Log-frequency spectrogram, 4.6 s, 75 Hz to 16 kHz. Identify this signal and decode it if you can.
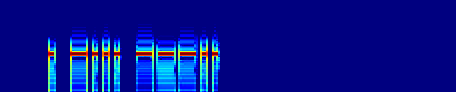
Morse code, heard as a keyed tone, about 22 wpm, 700 Hz. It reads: EB8
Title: Callsign Prefixes for Top 100 DXCC - 22wpm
